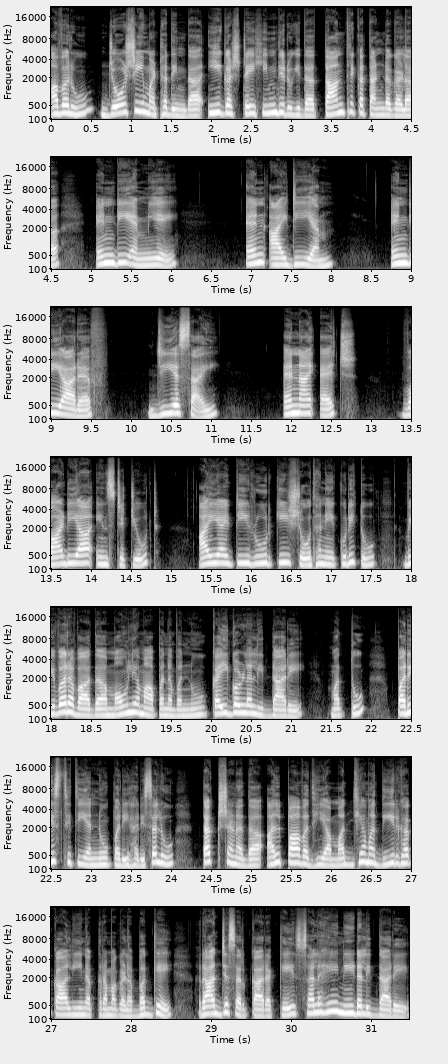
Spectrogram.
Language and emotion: Kannada, neutral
